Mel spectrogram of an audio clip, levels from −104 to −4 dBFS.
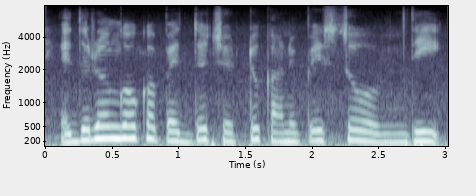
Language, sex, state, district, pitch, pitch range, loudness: Telugu, female, Telangana, Mahabubabad, 200 Hz, 185-230 Hz, -15 LUFS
